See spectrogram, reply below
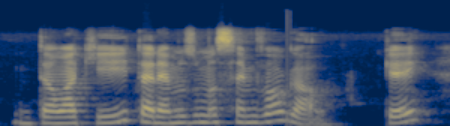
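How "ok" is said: usual speaking voice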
